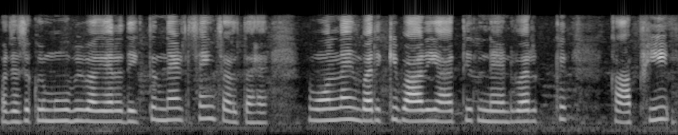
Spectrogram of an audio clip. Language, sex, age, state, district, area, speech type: Hindi, female, 18-30, Madhya Pradesh, Seoni, urban, spontaneous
